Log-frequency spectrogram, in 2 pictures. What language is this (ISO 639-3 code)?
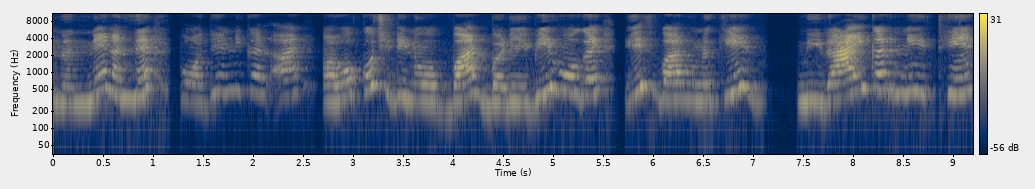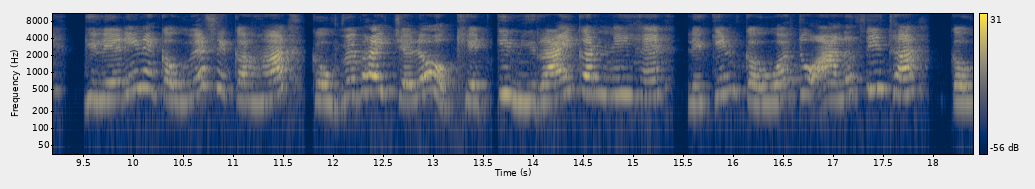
hin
